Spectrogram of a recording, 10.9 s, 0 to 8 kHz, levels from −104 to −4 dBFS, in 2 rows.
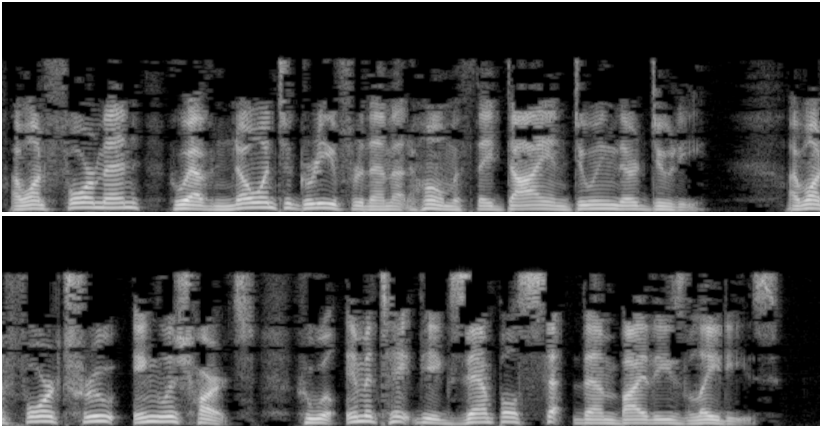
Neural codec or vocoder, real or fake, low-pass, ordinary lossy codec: none; real; 7.2 kHz; MP3, 24 kbps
